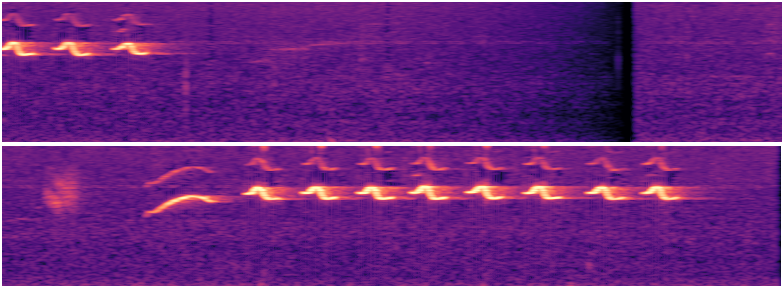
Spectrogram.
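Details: Masked gnatcatcher, a small songbird of Argentina, Bolivia, Brazil, Paraguay and Uruguay, sings a series of short, high, slurred notes repeated about four times a second. Rising whistled notes lead into a second run of the same notes.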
